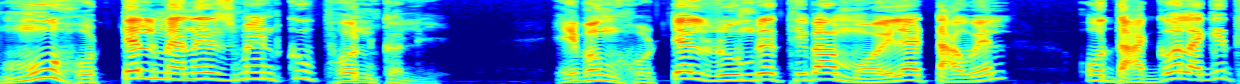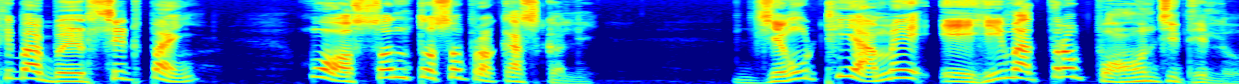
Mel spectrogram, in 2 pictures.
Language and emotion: Odia, disgusted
